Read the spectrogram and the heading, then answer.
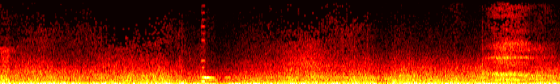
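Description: Steady road and engine drone heard from inside a car being driven, a continuous, even low hum with no breaks.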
